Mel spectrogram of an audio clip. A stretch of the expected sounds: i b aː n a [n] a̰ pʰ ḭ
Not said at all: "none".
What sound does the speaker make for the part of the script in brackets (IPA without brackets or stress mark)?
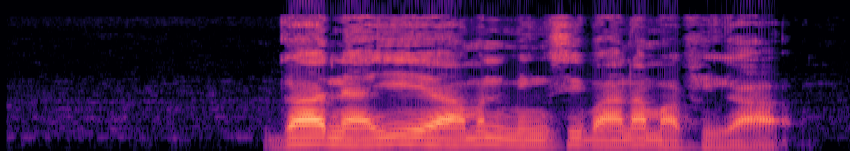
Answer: m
